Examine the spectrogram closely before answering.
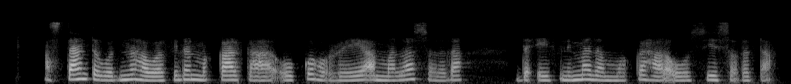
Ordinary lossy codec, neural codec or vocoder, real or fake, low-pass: AAC, 32 kbps; codec, 16 kHz, 0.4 kbps, LongCat-Audio-Codec; fake; 7.2 kHz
